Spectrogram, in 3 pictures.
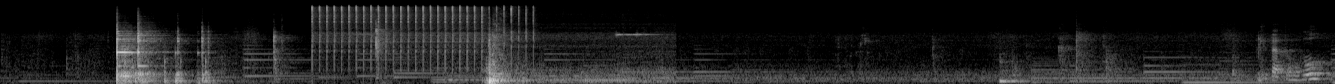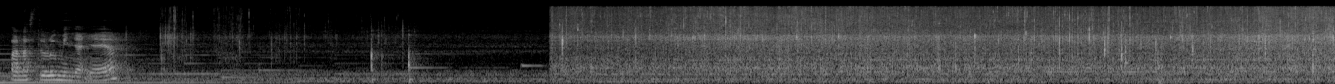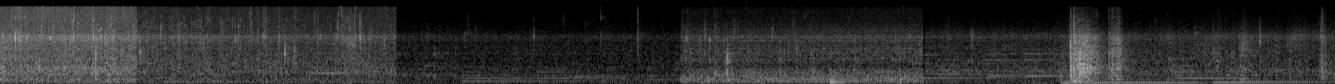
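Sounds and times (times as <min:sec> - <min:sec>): batter sizzling in hot oil: 0:18.8 - 0:30.7, 0:33.5 - 0:38.5.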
